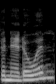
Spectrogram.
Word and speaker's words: phenytoin: enjoy today's medication is called phenytoin i've also heard it pronounced phenitoin it's brand name is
